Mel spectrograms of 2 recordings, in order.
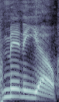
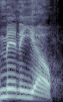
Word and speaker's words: Mineo: Try to say my name, it's Mineo. Say it with me, Mineo.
